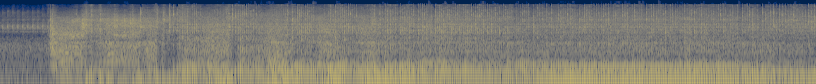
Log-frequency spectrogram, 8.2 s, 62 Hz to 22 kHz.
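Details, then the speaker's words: Swift FF95 Formula Ford that had a misfire, now with a new fuel tank: cranks briefly, catches cleanly and settles into a steady idle with no stumble or popping. A dyno check is planned. "that all seems good I think I'll go to the dino in the morning and make sure that's all running fine and there's no misfires and everything's good"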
